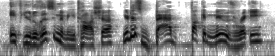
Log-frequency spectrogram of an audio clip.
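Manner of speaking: usual speaking voice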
